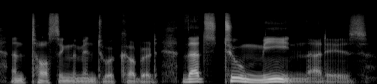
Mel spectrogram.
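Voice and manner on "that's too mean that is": scornful. A narrator's reading. Bates scornful.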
